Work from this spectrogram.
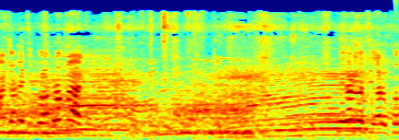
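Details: Cattle herd in Indonesia lowing continuously, drawn-out moos layered over one another with wavering pitch and a steady low rumble beneath.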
